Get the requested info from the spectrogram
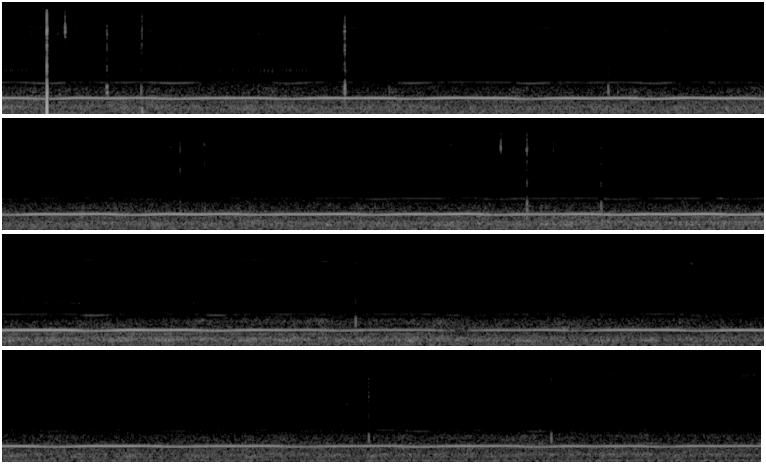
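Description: A steady whine, wavering slightly in pitch, with a fainter tone an octave above, over a low, even rumble. A single sharp click about half a second in.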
